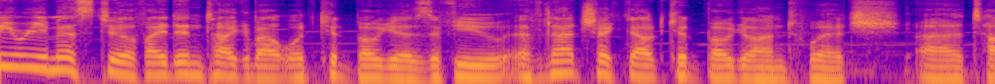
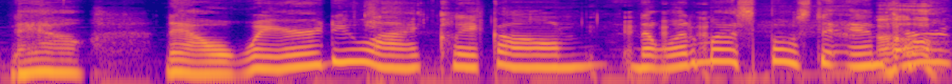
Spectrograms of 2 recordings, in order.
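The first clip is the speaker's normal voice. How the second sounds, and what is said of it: Old lady voice. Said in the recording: “he impersonates, like, this old lady”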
